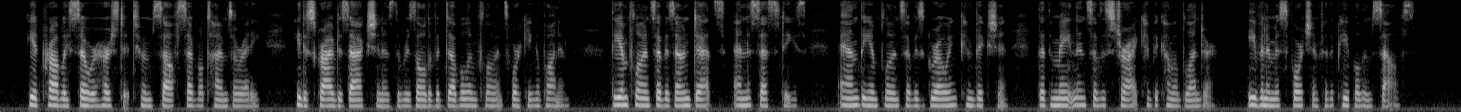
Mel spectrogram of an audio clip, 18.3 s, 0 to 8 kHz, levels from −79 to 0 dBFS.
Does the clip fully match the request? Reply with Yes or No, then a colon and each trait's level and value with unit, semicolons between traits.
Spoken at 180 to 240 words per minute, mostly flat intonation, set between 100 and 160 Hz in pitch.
No: average, 185 wpm; narrow, 1.6 semitones; medium, 175 Hz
